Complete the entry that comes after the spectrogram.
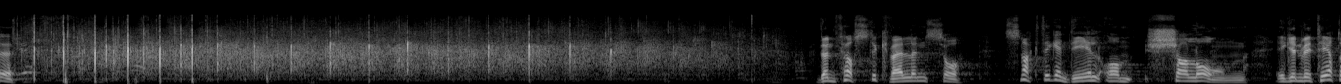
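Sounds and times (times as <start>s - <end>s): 
speech: 0.0s - 0.4s, 8.2s - 13.4s
audience applause: 0.0s - 8.0s.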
